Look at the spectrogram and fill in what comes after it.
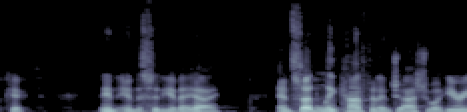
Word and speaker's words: Ai: Then they get to this city called Ai, or I, however you want to pronounce it. It's spelled A-I, so I pronounce it A-I.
